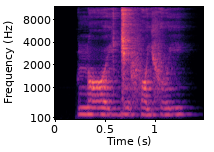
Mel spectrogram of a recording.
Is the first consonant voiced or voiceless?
voiced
